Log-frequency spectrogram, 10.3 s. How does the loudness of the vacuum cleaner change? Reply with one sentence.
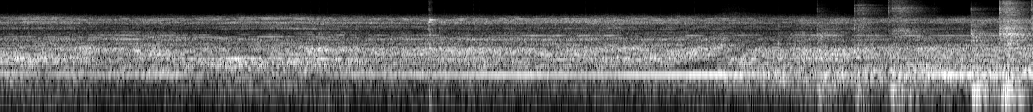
The volume of the vacuum cleaner stays about the same.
